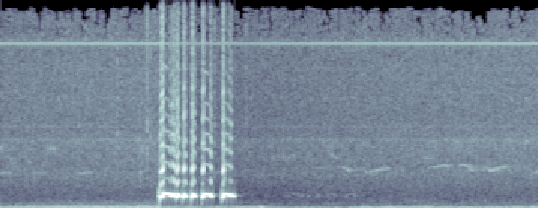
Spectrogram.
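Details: One quick series of about six soft, staccato coos from a local zebra dove hen calling a male, set against low rumbling background noise.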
